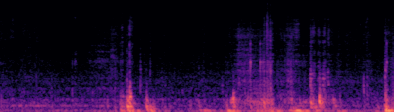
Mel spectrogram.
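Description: Cloth rustling and a few dull thumps as a sheet is spread and tucked over a car's passenger seat, heard from inside the cabin. A sharp knock comes about two seconds in, more rustling and bumps follow over the next few seconds, and another sharp knock comes near the end.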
